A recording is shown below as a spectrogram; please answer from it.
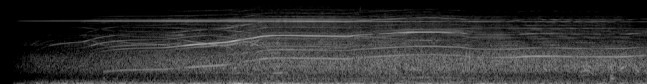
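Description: Electric brushless motor and propeller of a Freewing Fw190 foam RC warbird whining as it is throttled up for take-off, rising steeply in pitch over the first couple of seconds, then holding a steady high whine as the model flies.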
